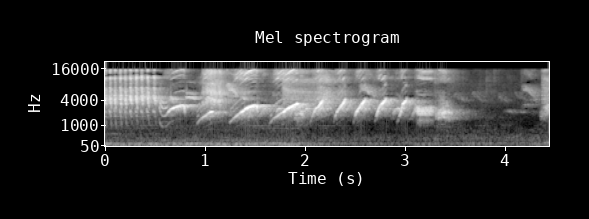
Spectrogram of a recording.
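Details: Three-month-old white-rumped shama, caged, singing a series of clear upslurred whistles, about eight notes rising sharply one after another, then a brief quiet stretch.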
